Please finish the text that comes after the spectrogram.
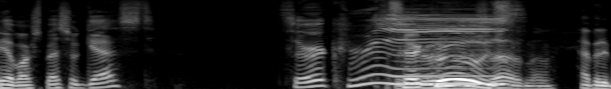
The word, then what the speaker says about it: Sirxcruzz: Sirxcruzz. What's up, man? Happy to be here. Thank you guys for having me. That Cool. X is silent.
